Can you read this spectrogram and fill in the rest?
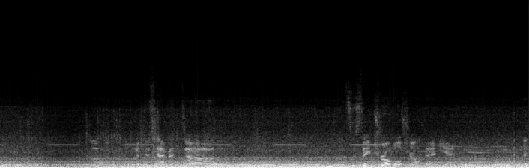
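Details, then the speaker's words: New mulcher with carbide knives on a diesel carrier, shredding a dirt mound: high beep about every second persists over heavy diesel and mulcher roar while travelling forward; backup alarm sounding during forward travel. "And yes, I know you might be able to hear the the backup alarm."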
